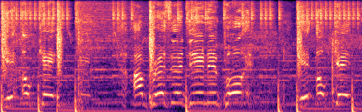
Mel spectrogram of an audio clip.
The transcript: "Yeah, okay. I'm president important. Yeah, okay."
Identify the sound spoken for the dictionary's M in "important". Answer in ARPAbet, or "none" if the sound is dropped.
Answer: none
